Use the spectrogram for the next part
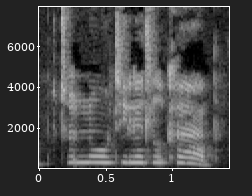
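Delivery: usual speaking voice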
